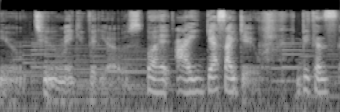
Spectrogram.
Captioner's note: chuckles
